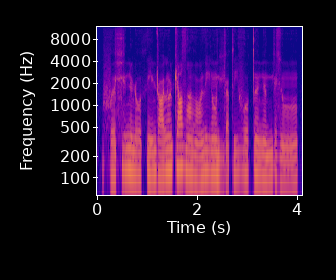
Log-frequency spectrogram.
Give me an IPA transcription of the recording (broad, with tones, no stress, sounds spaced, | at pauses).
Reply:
f ə˩˧˩ xʲ ə˦˥ n ə̃˥˧ ɳ o˩˧˩ θ ĩ˨˩˦ ɖ ɒ˨˩˦ l õ˦˥ ʈ i˦˥ zˤ ĩ˧ ðˤ õ˨˩˦ ð i˥˧ ɾ õ˥˧ vʲ ɒ˩˧˩ t̪ i˦˥ v o˥˧ t̪ ə̃˥˧ n ə̃˧ mʲ ə˥˧ z õ˨˩˦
